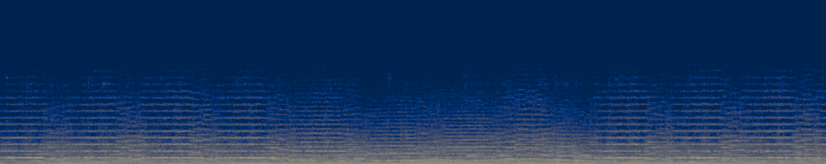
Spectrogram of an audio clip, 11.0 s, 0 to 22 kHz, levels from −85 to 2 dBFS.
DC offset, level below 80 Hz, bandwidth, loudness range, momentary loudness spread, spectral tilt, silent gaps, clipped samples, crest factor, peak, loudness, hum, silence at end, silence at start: under 0.1%; -38 dBFS; 12 kHz; 1 LU; 3 LU; -6 dB/octave; none; under 0.1%; 14 dB; -18 dBFS; -32 LUFS; none; 0 s; 0 s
